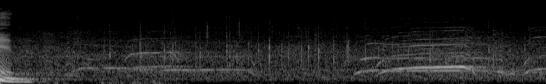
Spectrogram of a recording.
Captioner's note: cheering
